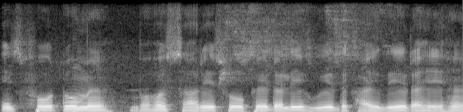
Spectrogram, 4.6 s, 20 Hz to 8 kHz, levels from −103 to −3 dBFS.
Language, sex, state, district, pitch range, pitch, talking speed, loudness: Hindi, male, Uttar Pradesh, Lalitpur, 95-100 Hz, 95 Hz, 155 wpm, -16 LUFS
